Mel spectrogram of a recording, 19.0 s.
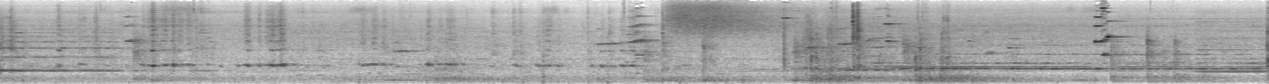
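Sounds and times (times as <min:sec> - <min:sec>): train wheels rumbling: 0:00.0 - 0:19.0
brief hiss: 0:10.0 - 0:11.8.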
